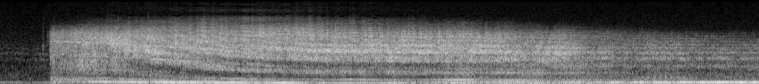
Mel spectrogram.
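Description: A P-40 fighter's engine in the IL-2 flight game roars up after a short quieter start, a loud, sustained propeller drone with a sweeping pitch that holds strong to the end, with no talk.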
